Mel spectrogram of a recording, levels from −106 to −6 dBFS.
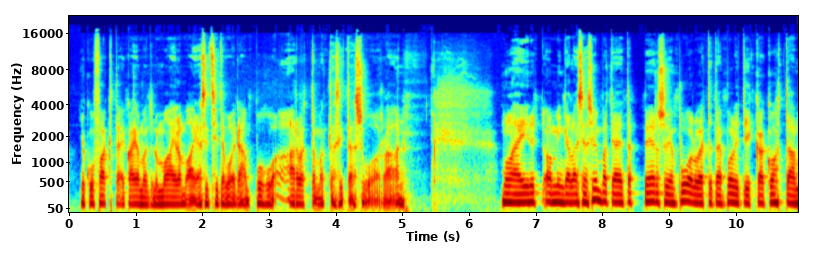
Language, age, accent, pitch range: Finnish, 20-39, native, 115-140 Hz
